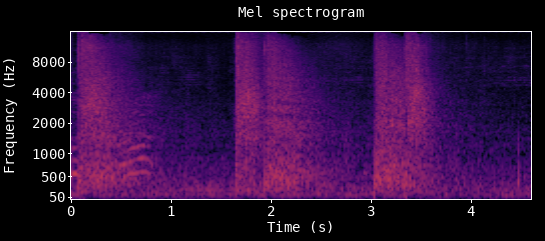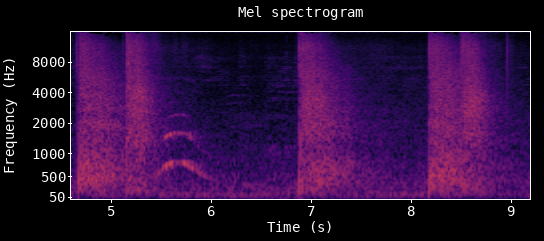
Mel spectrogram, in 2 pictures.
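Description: A consumer firework cake firing a volley of aerial shots, about six in all, one every second and a half or so. Each is a sharp bang followed by a brief hissing crackle as the stars burst.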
